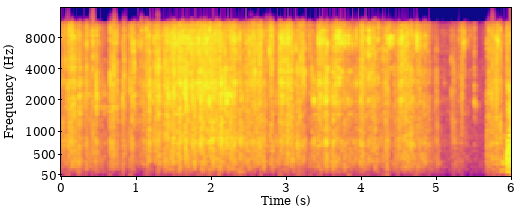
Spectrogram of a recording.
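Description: Plastic packaging crinkling and rustling with many small clicks as parts are unwrapped by hand, dying away about five seconds in.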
